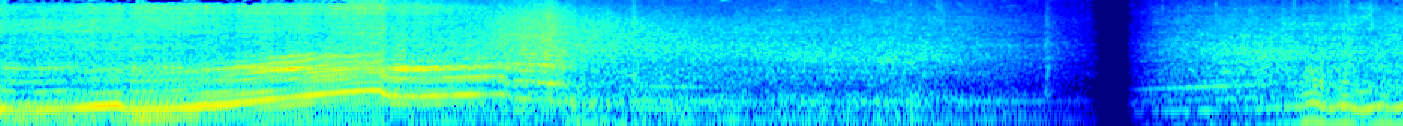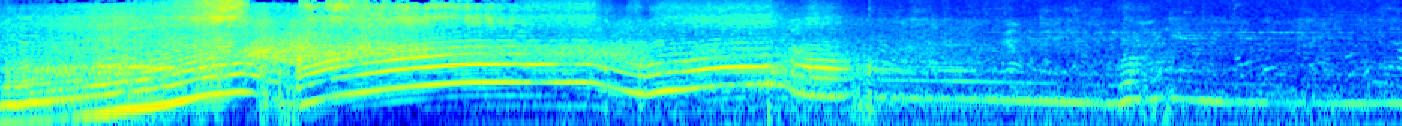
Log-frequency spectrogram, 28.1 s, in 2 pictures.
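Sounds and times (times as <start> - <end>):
car engine revving: 0.0 - 6.0, 11.5 - 28.0.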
